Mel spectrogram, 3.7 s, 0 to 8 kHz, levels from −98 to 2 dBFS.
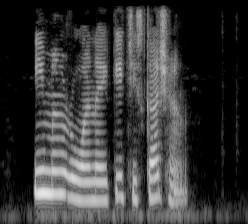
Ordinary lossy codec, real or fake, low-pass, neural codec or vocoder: AAC, 48 kbps; real; 7.2 kHz; none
